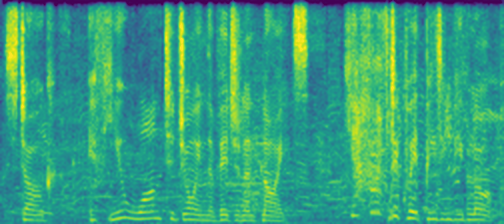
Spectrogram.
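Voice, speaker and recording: A woman's voice: mid-range voice, animated, normal speed, music in the background, close to an everyday voice. An actress playing a firm, loyal lady knight in a video game, earnest and admonishing. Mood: reproving. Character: firm, loyal female knight, reproving elder sibling. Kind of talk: video game character acting. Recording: busy crowd behind.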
